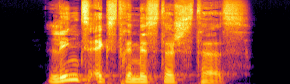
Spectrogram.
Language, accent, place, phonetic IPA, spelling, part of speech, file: German, Germany, Berlin, [ˈlɪŋksʔɛkstʁeˌmɪstɪʃstəs], linksextremistischstes, adjective, De-linksextremistischstes.ogg
- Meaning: strong/mixed nominative/accusative neuter singular superlative degree of linksextremistisch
